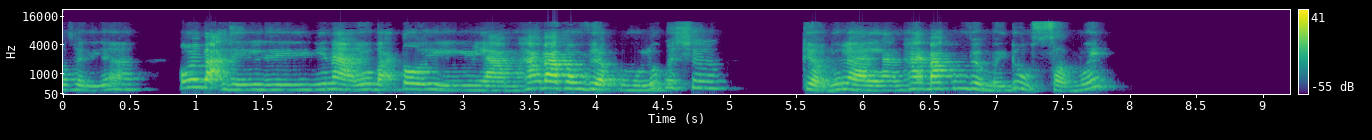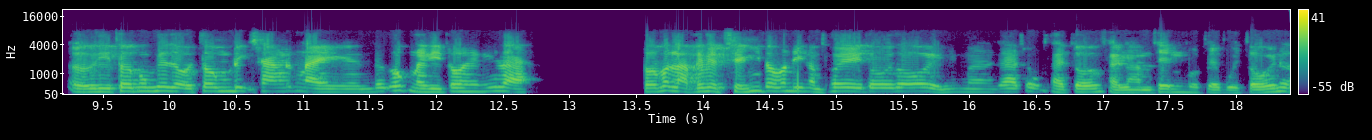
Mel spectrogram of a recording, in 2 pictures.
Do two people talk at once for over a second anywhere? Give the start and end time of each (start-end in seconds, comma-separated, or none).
none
